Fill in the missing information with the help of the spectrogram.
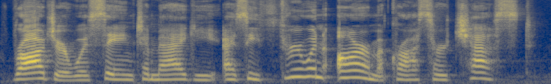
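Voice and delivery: ordinary delivery, nothing marked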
